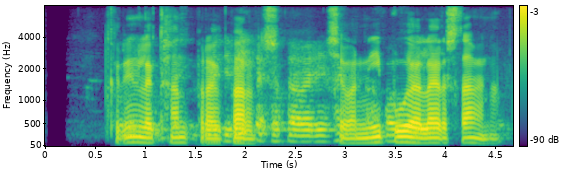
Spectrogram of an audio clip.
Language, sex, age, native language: Icelandic, male, 15, Icelandic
